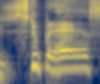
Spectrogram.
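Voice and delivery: lightly voiced movie character, slow; mock character voice. Impersonating Downey as Simple Jack.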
